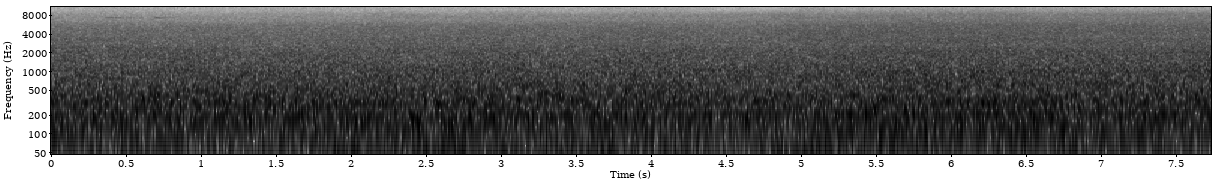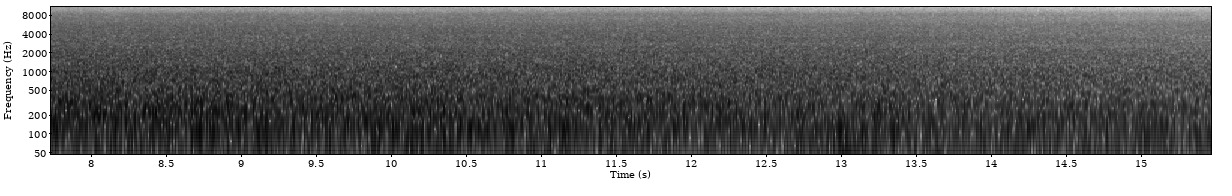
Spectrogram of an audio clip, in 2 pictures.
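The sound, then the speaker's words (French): Steady, broad roar of water rushing over spillway number 2, carrying surplus canal water into the St. Lawrence River, a dense, unbroken wash of sound holding level throughout. “Ce qu'on vient d'entendre, c'est le déversoir numéro 2 qui amène un surplus d'eau du canal vers le fleuve Saint-Laurent”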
